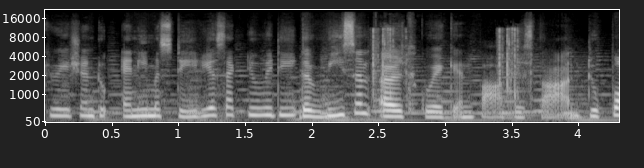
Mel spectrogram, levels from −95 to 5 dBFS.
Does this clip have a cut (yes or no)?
yes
